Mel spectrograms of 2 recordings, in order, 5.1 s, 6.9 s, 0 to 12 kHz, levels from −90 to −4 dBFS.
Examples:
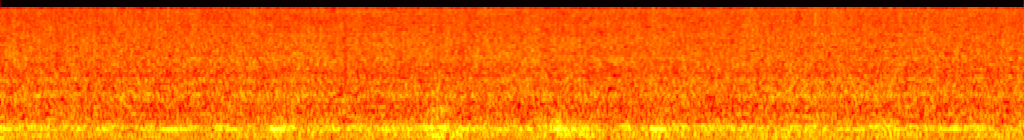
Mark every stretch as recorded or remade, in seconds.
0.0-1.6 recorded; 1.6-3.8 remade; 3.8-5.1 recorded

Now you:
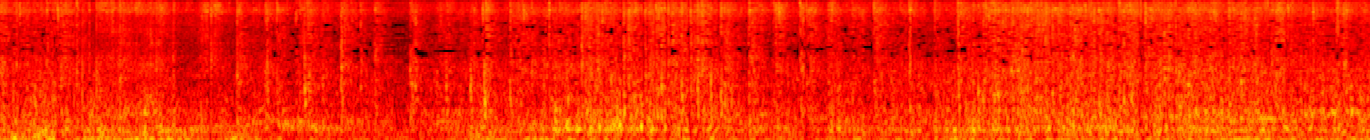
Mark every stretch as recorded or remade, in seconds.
0.0-0.4 recorded; 0.4-1.2 remade; 1.2-6.9 recorded

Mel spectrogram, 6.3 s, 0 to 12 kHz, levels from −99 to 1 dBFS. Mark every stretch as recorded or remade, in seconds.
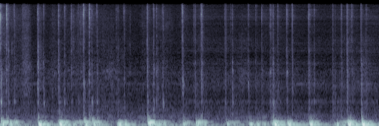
0.0-3.1 recorded; 3.1-6.3 remade

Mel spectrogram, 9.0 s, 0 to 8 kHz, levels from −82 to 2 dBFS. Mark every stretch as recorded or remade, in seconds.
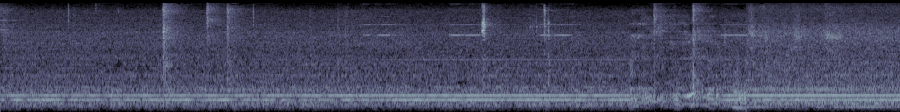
0.0-6.3 recorded; 6.3-7.2 remade; 7.2-9.0 recorded

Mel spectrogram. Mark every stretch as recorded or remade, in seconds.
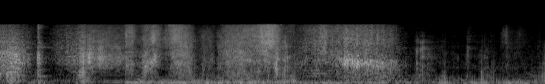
0.0-0.8 recorded; 0.8-3.0 remade; 3.0-4.1 recorded; 4.1-5.5 remade

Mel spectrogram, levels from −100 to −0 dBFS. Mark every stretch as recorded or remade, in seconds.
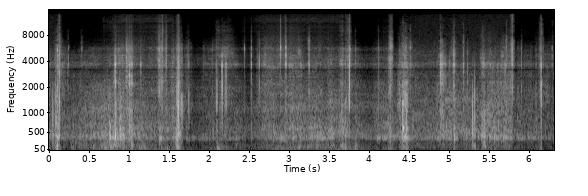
0.0-0.5 recorded; 0.5-4.3 remade; 4.3-6.3 recorded

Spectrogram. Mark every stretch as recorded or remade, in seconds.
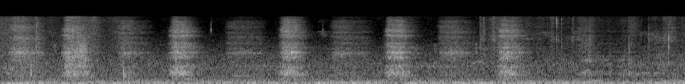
0.0-5.8 recorded; 5.8-6.4 remade; 6.4-6.9 recorded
